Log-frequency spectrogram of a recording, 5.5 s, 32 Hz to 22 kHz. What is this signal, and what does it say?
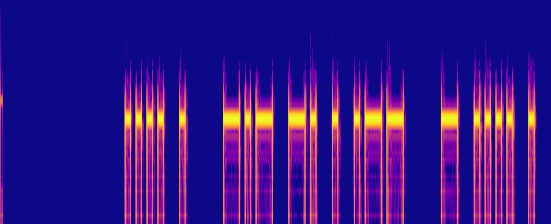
Morse code, heard as a keyed tone, about 22 wpm, 700 Hz. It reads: HE KNEW THE
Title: Sentences from Top 1400 Words 22wpm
